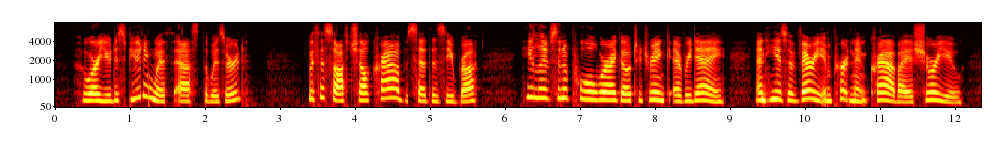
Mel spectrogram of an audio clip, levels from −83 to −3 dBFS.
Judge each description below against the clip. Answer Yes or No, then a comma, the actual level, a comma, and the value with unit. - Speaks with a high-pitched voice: Yes, very high, 255 Hz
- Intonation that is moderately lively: Yes, average, 4.0 semitones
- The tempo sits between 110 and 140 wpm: No, average, 185 wpm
